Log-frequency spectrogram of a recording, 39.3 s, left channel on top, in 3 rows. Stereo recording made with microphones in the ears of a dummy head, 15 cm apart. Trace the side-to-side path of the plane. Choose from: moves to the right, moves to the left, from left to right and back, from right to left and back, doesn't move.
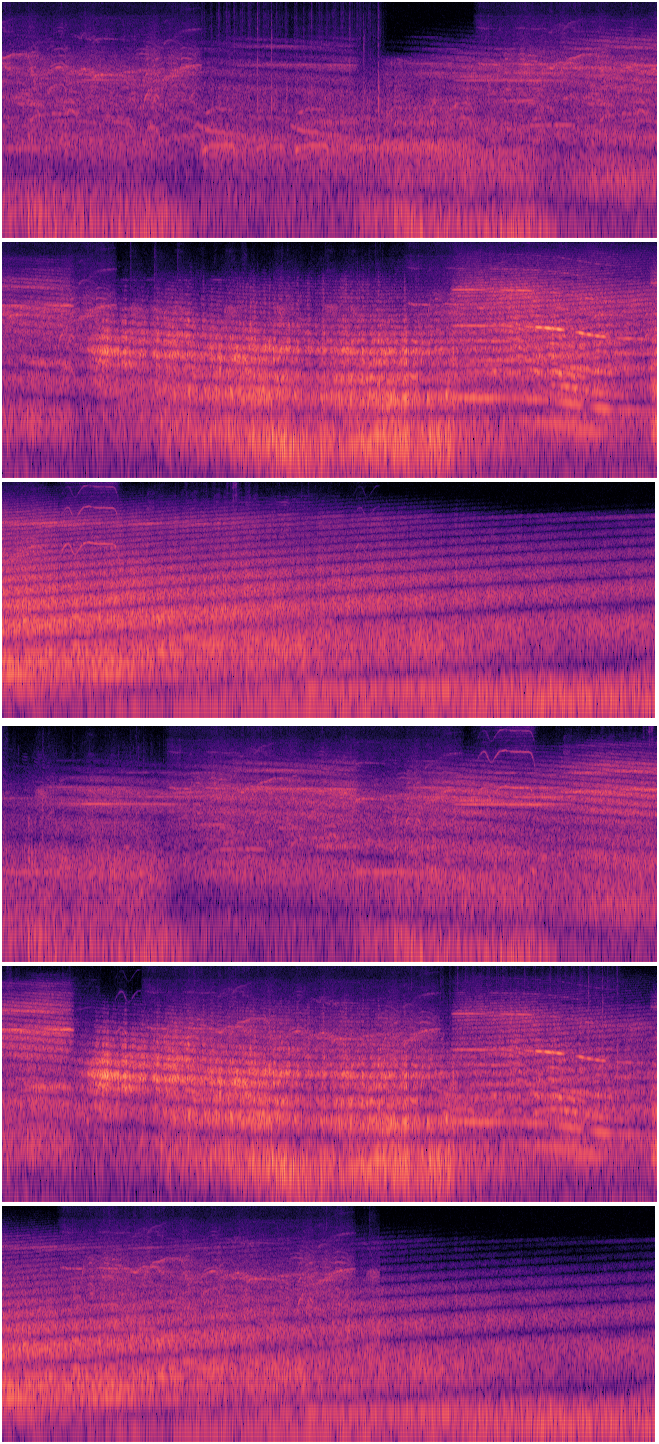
moves to the left.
